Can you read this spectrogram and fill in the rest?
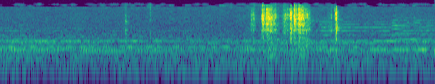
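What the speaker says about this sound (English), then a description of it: "Just the shutter going" A single-lens reflex camera shutter fires outdoors during full moonrise photography in Denmark, a quick cluster of sharp mechanical clicks near the middle, close and crisp over quiet background hiss.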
